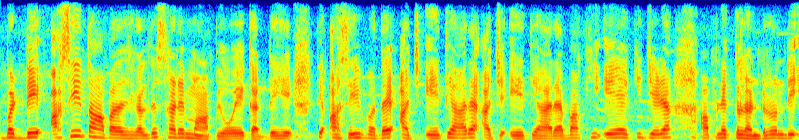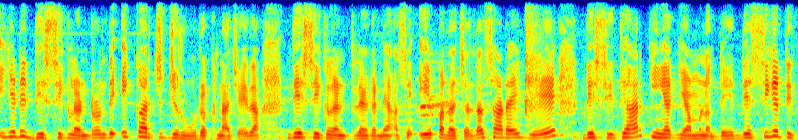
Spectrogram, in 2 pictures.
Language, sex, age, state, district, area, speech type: Dogri, female, 45-60, Jammu and Kashmir, Reasi, urban, spontaneous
